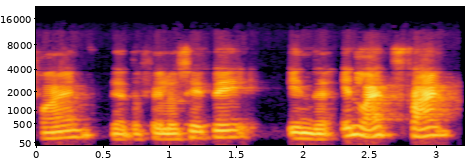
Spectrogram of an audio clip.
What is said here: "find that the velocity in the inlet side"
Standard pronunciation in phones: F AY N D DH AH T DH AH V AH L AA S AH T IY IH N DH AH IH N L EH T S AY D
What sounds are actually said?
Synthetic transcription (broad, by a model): F AY N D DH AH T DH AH F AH L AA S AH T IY IH N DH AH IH N L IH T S AY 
